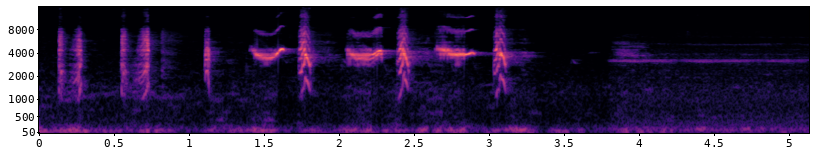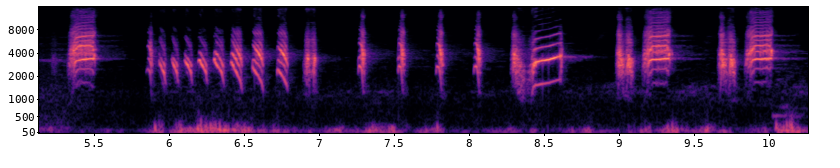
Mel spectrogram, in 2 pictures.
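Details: Long-tailed shrike song for luring other shrikes to sing: clicking chips and whistled notes, a long thin steady tone, then a burst into a fast stuttering run of rising notes, sweeping slurs and sharp chips, over light low background noise.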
